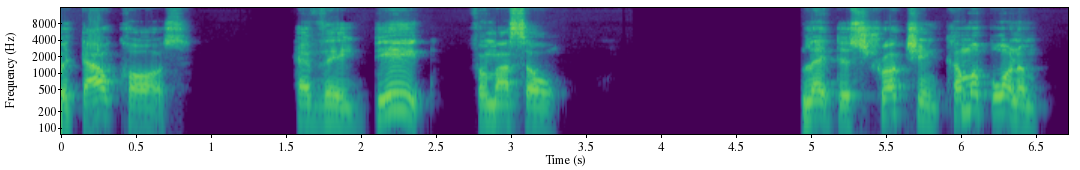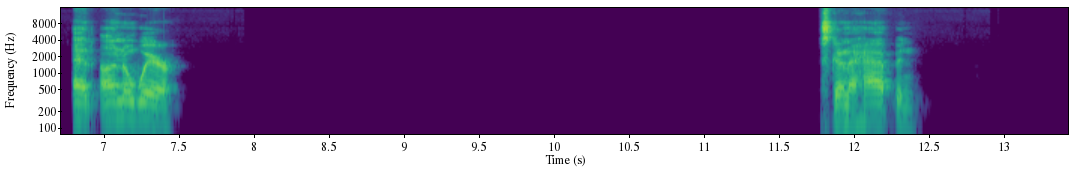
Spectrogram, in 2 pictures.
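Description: A man speaks with animation into a close microphone, in short bursts with pauses.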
